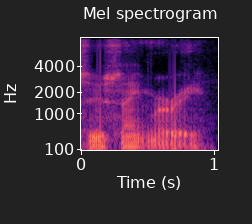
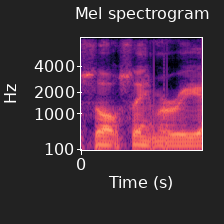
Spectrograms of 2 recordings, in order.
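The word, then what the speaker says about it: Sault Ste. Marie: sleep so we'll see oh it is pronounced Su St Marie okay I've heard some people pronounce it Salt St Marie I've heard some people pronounce it sue St Marie so I just I wasn't sure but all right guys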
